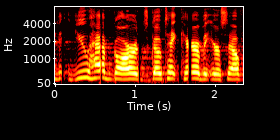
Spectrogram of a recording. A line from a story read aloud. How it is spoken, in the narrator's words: he said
